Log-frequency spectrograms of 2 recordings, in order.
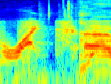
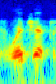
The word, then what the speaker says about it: Wight: We were on the Isle of Wight, very which nice. I never experienced before. I was pronouncing it the Isle of Widget for a couple of days before Excellent.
